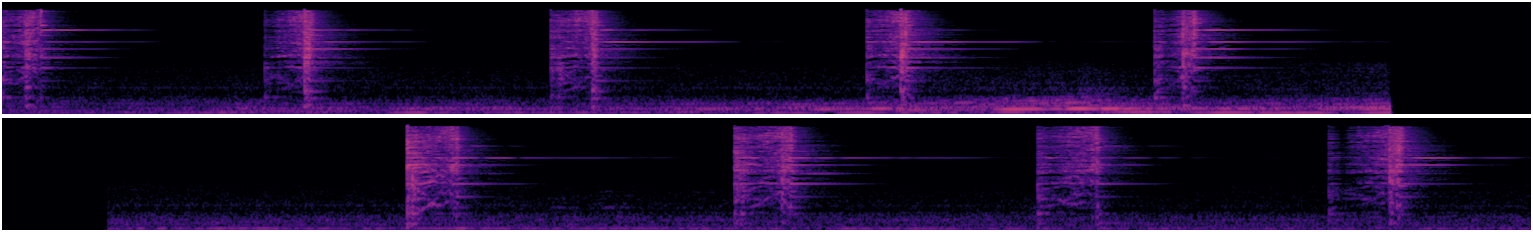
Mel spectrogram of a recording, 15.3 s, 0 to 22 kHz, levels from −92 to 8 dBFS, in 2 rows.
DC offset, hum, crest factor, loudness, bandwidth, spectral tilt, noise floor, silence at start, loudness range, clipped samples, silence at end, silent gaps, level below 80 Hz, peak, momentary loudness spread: under 0.1%; none; 30 dB; -38 LUFS; 16 kHz; -1 dB/octave; under -90 dBFS; 0 s; 4 LU; under 0.1%; 0.1 s; none; -64 dBFS; -14 dBFS; 24 LU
